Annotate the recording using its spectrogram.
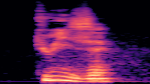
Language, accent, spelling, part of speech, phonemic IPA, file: French, Canada, cuisait, verb, /kɥi.zɛ/, LL-Q150 (fra)-cuisait.wav
- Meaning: third-person singular imperfect indicative of cuire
